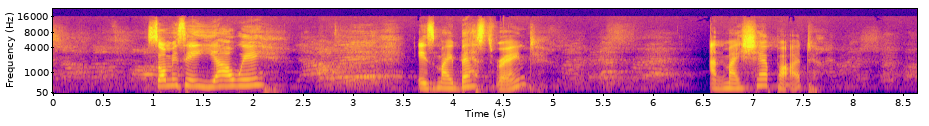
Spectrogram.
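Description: A woman speaks with animation into a microphone in a large echoing hall.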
